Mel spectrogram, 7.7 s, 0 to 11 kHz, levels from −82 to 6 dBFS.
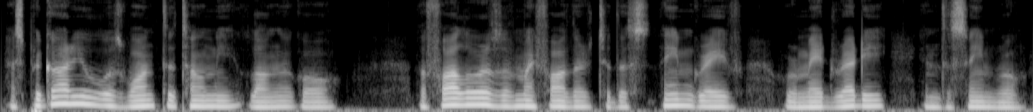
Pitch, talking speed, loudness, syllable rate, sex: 120 Hz, 195 wpm, -17 LUFS, 5.3 syllables/s, male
